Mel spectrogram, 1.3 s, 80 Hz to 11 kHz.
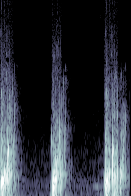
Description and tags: glug glug glug
or whatever the sound is of chugging a beer.
mix of 521585__boyscontentclub__drinking-liquid-sound and 56270__q-k__water-drink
